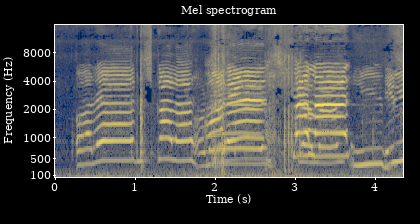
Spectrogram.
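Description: A child singing a short phrase of four held notes, each lasting under a second, with brief breaks between them.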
